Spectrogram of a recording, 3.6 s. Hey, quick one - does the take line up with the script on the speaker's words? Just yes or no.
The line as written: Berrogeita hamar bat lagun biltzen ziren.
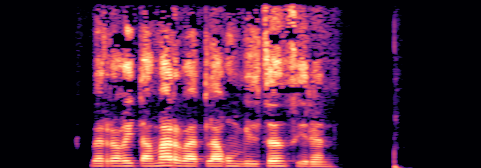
yes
